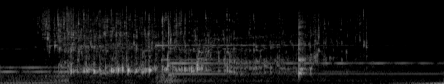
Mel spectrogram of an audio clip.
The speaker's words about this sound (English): It looks like he's filling it with water.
